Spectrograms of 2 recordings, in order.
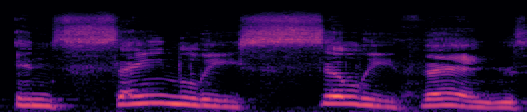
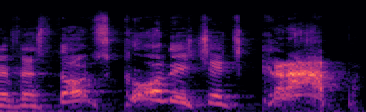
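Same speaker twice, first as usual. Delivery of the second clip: loud, hammed-up Scottish sketch voice; over-the-top mock Scottish outburst; Scottish accent; 8 semitones higher, 5 dB louder than usual. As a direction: bellow it in a comic Scottish burr. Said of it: "he does his Scottish too".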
